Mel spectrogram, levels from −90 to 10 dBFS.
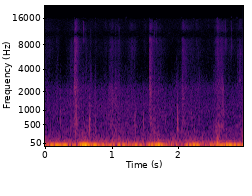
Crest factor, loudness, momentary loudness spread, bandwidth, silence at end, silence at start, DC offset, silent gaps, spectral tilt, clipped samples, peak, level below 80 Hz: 14 dB; -43 LUFS; 6 LU; 9.4 kHz; 0 s; 0 s; under 0.1%; none; -4.5 dB/octave; under 0.1%; -10 dBFS; -32 dBFS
